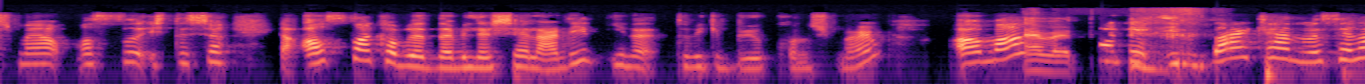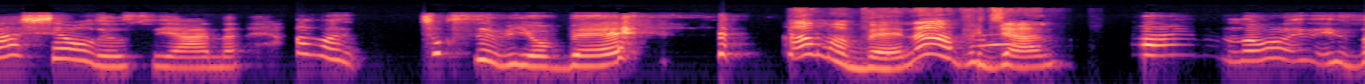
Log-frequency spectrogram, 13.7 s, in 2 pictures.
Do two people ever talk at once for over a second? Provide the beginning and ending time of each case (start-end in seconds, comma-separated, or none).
none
